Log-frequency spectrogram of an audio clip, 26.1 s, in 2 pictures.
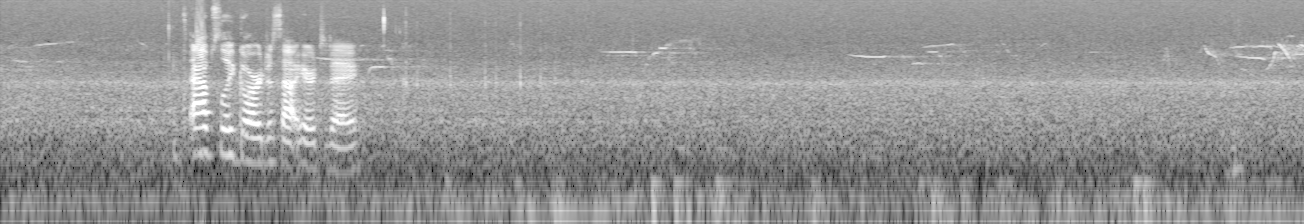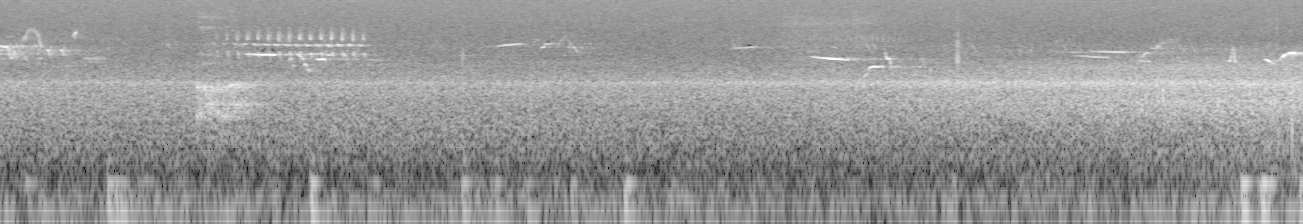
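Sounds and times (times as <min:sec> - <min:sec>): small birds chirping: 0:00.0 - 0:26.0
steady outdoor hiss: 0:00.0 - 0:26.0
wind thumps on microphone: 0:03.8 - 0:26.0
bird trill: 0:08.5 - 0:16.9.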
